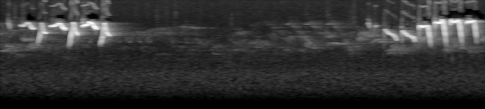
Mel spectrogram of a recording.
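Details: An American Redstart in Washington sings two bursts of high, thin, sibilant notes, each about a second, the second ending in sharper accented slurs. The song has three phrases, and the bird favours densely wooded willows and shrubs near water.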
